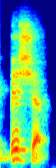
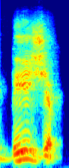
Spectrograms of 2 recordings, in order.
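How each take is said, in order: First: It is said with English pronunciation. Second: It is said with Paiute-style pronunciation. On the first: "they don't say Bishop" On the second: "they say Bishop. That's called Pyuticizing"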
